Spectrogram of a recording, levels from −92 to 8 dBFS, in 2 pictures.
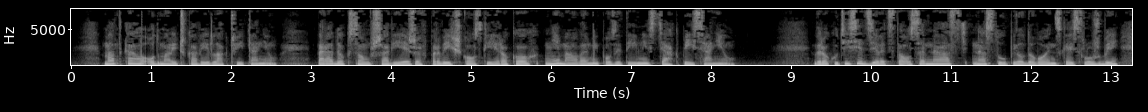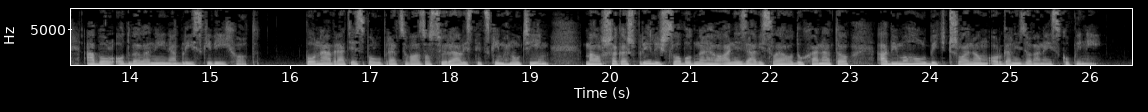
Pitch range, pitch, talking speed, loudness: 150-195 Hz, 170 Hz, 125 wpm, -29 LUFS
